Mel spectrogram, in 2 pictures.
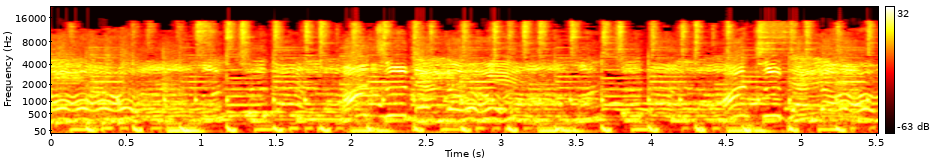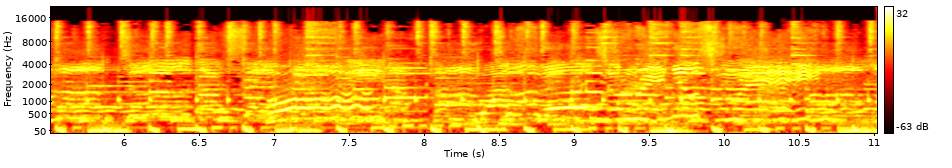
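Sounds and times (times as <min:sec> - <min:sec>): gospel praise music: 0:00.0 - 0:11.0.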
